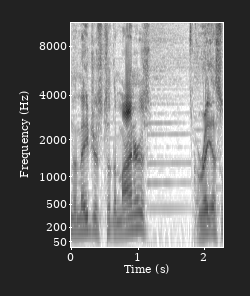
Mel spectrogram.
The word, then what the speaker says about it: Reyes: Turning 28 today is Alex Reyes, and I did pronounce that one correct.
